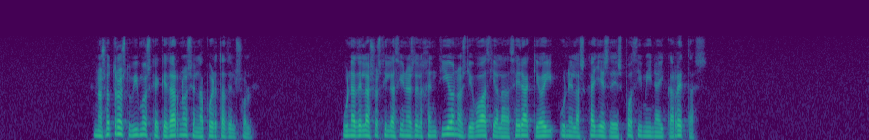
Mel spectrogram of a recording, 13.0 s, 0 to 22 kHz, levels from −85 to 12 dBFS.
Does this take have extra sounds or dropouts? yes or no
no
